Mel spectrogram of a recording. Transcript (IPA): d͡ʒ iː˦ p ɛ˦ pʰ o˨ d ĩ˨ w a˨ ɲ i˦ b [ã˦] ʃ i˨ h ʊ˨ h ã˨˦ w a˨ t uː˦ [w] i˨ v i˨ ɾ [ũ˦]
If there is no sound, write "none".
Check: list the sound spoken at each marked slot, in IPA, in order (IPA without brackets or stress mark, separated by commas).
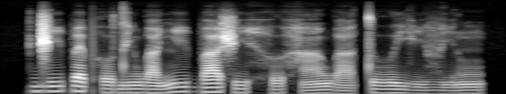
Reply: a˦, j, ũ˦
